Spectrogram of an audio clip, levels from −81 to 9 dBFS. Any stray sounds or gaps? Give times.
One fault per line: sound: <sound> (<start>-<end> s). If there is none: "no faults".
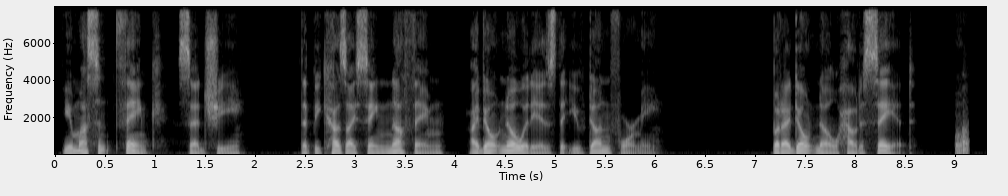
sound: laugh (9.0-9.1 s)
